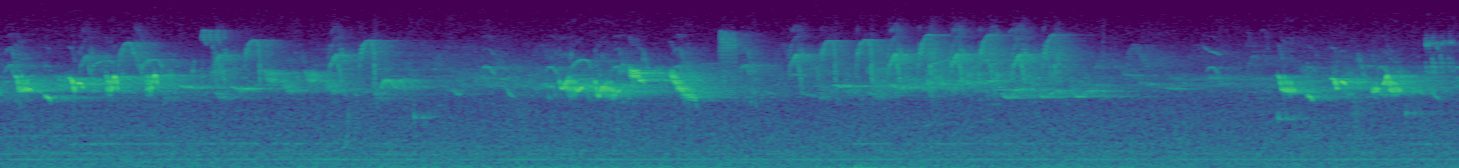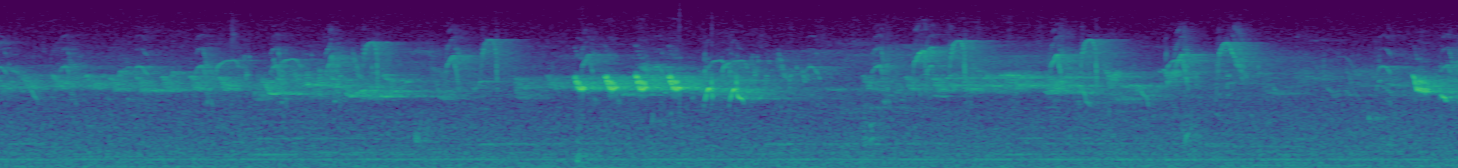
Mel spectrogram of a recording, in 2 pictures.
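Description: Birds chirping, with a burst of rapid, louder notes every several seconds over a faint steady hum.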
